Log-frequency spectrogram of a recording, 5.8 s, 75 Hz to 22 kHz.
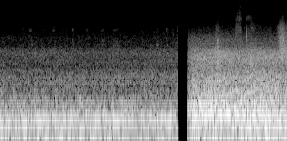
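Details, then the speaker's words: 2016 Jeep Compass, check engine light for cylinder 3 misfire; coil from cylinder 3 swapped to cylinder 1 and misfire followed it: low idle hum with slight recurring unevenness in the beat; faulty ignition coil causing misfire. "so now number one is giving me misfiring so you could see it over here on the screen so the problem with this car is the ignition coil"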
